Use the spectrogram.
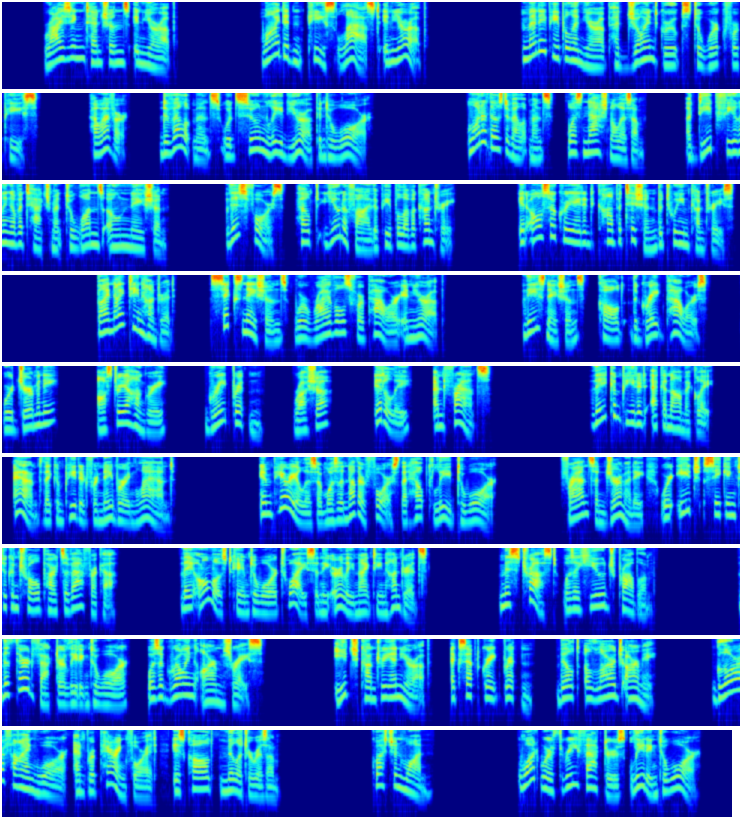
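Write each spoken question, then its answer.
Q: What were three factors leading to war?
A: Nationalism, imperialism, and militarism (the arms race)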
